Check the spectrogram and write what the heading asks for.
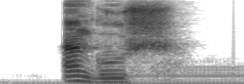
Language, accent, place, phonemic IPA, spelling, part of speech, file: French, France, Lyon, /ɛ̃.ɡuʃ/, ingouche, noun, LL-Q150 (fra)-ingouche.wav
- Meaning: Ingush (Caucasian language)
